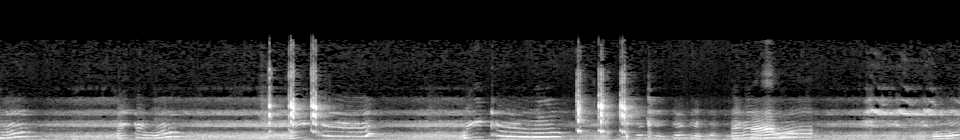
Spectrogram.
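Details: Household parrot talking "Mummy, Papa": a long string of speech-like, wavering syllables, each sliding up and down, broken by sharp high clicks and short gaps over about ten seconds.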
